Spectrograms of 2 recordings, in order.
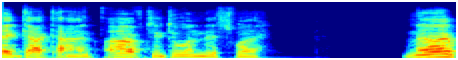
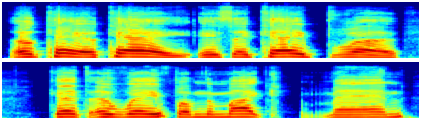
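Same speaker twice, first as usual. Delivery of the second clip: loud, higher-pitched telling-off; loud protest; 4 semitones higher, 15 dB louder than usual. Real, not acted. Streamer telling someone to get away from the mic, loud protest. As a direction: raise your voice sharply to shoo them off.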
